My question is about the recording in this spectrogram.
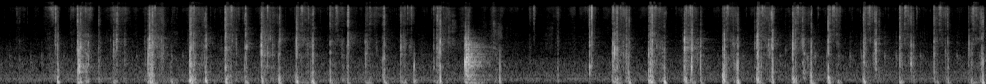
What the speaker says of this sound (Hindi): चलिए लास्ट शफल।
